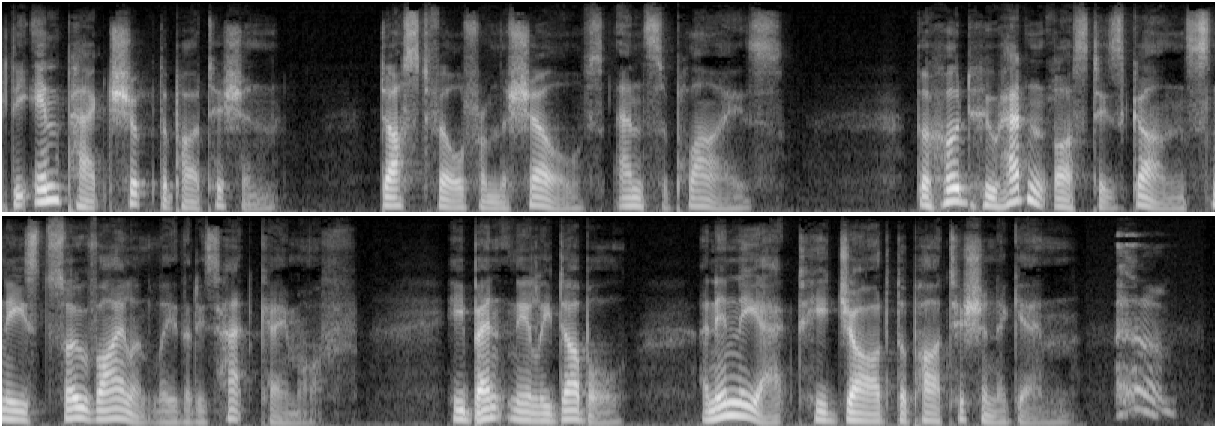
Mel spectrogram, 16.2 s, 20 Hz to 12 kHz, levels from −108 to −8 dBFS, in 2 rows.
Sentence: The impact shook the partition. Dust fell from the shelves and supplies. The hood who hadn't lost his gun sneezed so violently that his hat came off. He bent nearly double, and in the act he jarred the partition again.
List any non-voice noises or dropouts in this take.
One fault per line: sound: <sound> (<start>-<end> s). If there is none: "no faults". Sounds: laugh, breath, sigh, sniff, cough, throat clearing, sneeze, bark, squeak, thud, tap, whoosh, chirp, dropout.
sound: throat clearing (15.5-15.9 s)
